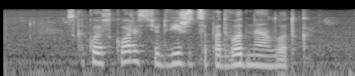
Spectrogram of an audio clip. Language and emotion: Russian, neutral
